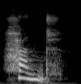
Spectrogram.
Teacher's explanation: І якщо вона стоїть на початку слова перед голосною, то ми вимовляємо її трохи м'якше, ніж українську х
